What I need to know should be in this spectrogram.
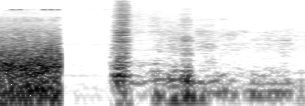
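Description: A firework fountain hisses and sputters.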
